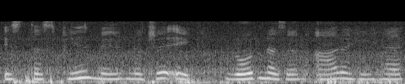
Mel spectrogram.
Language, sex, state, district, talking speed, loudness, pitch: Hindi, female, Madhya Pradesh, Dhar, 150 wpm, -14 LUFS, 240 Hz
